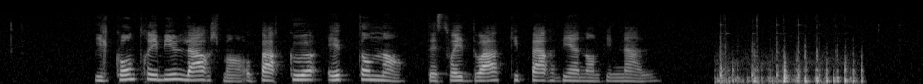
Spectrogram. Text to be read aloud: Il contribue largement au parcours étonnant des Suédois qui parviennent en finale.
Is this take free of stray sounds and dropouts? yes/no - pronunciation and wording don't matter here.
no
